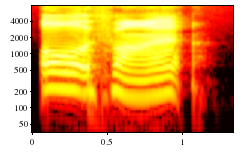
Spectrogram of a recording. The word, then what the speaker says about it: Olyphant: Timothy Olyphant. – Yeah. – Did I say his name right? – Yeah.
